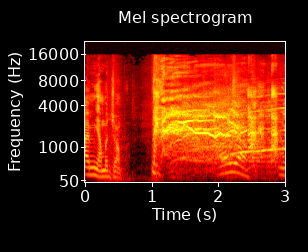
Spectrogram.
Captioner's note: all laughing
